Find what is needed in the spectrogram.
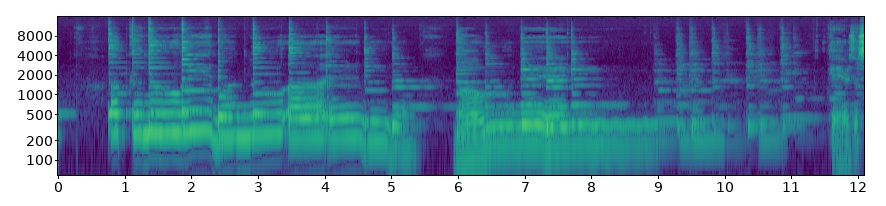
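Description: A man singing a Hawaiian-language song in the key of F, accompanying himself on a cutaway ukulele built by Nathan Ching, strumming F, B-flat and C7 chords. The line closes on a long held note with vibrato.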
